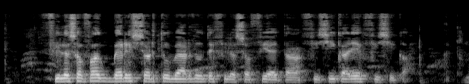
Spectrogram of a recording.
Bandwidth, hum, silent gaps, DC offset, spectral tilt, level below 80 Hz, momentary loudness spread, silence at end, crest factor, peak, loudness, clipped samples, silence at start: 11.5 kHz; none; none; under 0.1%; -4 dB/octave; -58 dBFS; 10 LU; 0 s; 18 dB; 0 dBFS; -18 LUFS; under 0.1%; 0.3 s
